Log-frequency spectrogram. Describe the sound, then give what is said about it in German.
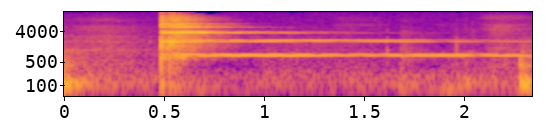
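Two wine glasses touch in a single bright clink during a toast, followed by a clear, pure ringing tone that lingers and slowly fades for nearly two seconds. “Zum Wohl. Zum Wohl.”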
